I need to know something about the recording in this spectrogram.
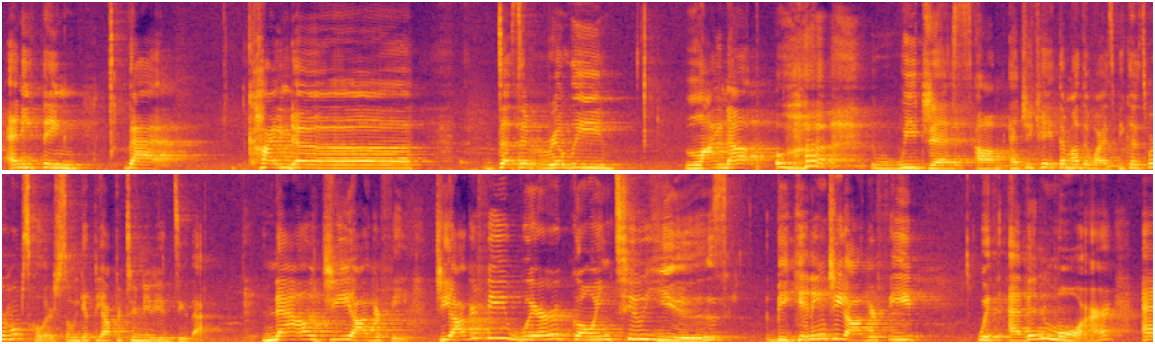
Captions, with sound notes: Anything that kinda doesn't really line up (laughs) we just educate them otherwise because we're homeschoolers so we get the opportunity to do that. Now Geography, Geography we're going to use "Beginning Geography" with Evan-Moor.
